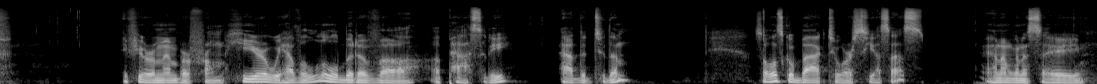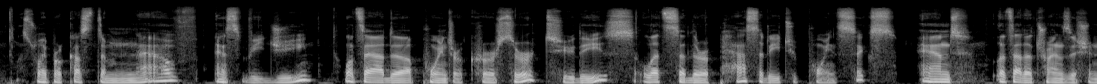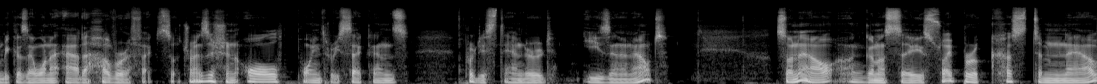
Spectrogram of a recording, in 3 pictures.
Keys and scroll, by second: 6.1 super+Tab, 13.8 shift+[, 14.1 shift+Return.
